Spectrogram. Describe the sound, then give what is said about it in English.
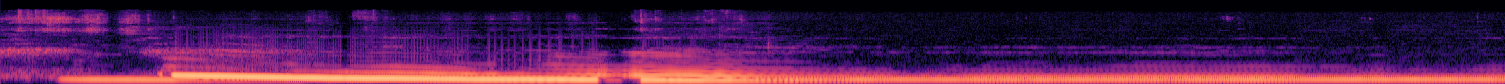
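Several voices hum a gentle, sustained low note together while gently squeezing their arms, body, legs and core; one pitch slides downward early on before settling alongside the others, and the hum carries on steadily without a break. “and while you're humming, we're going to be humming”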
